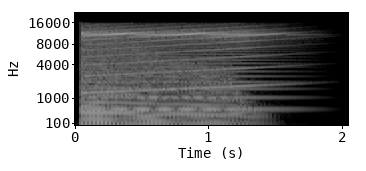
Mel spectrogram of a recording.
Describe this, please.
OB-8 synthesizer chord with pitch bend.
